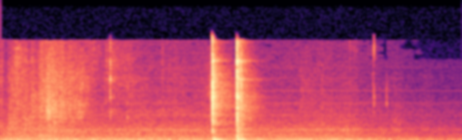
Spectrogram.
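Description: Two quick, sharp clicks close together about a second in, over faint background hiss.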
